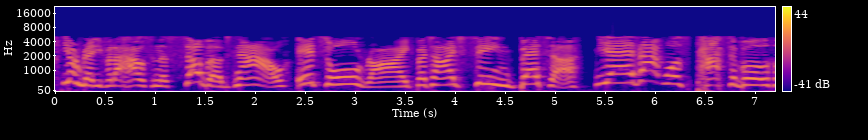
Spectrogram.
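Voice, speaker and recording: Young London punk girl, high-pitched, teasing, blunt, couldn't-care-less delivery, video game character, muffled lo-fi sound. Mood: dismissive, sardonic. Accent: London English. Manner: sardonic, offhand.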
